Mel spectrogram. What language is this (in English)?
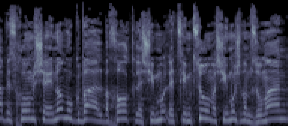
Hebrew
